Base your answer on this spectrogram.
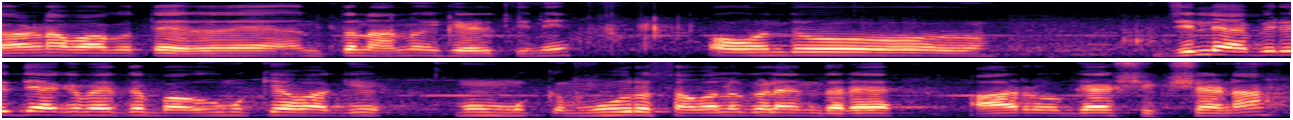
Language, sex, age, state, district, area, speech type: Kannada, male, 18-30, Karnataka, Bellary, rural, spontaneous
